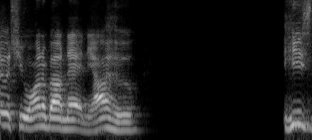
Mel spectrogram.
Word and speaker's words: Netanyahu: and you who say it right oh yeah Netanyahu I forgot someone said Andrew claims Jewish is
